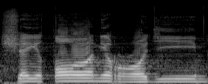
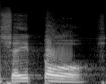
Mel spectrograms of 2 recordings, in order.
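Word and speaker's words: الشيطان: Terangkat ya, syaitanir rajim, tebal dia hurufnya. Syaita, bukan syaito, syaita.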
